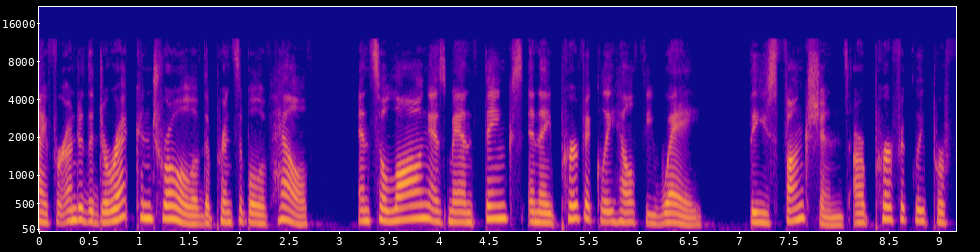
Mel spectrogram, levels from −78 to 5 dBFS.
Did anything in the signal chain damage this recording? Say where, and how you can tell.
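No, nothing in this speech clip stood out on listening as damage from any stage of the chain, and the call path it passed through sounds as that path normally would.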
